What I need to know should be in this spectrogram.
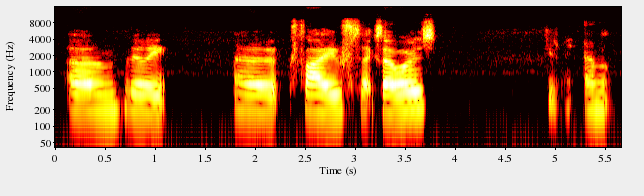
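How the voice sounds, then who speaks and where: Woman, casual podcast guest, low-key pitch movement, dry sound, hesitant, chatty, self-deprecating. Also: a little mellow, smooth, dry recording, low-quality recording. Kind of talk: casual one-on-one interview chat.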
